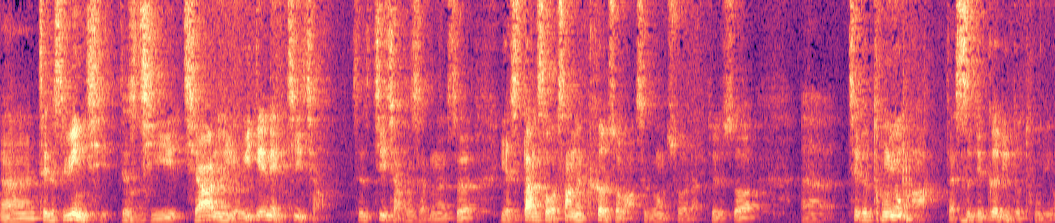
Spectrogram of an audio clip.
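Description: A man's medium-pitched voice at a fairly quick pace, with ordinary pitch variation, big swings in loudness and audible room echo. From China, Hunan (Yueyang). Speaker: software engineer and wine trader. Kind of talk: casual interview chat. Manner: halting, many fillers.

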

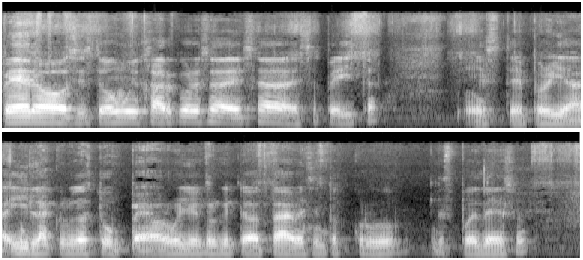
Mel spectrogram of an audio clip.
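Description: A man with a dark, mellow tone talks at medium pitch and a fairly quick pace, his intonation fairly even. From Mexico. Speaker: podcast host. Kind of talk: casual chat. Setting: studio.

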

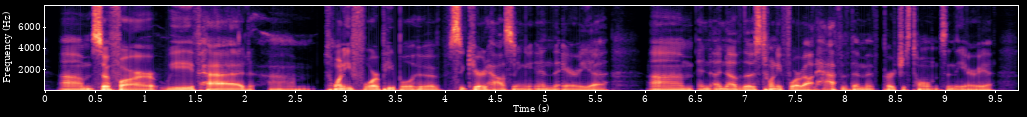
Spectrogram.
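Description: A man with an American accent speaks at a moderate pace in a very deep, low voice with fairly even intonation. The recording is very clean, with a silent background and a dry, close sound with no echo. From West Virginia (Fairmont). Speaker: remote worker program coordinator. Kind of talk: casual interview.

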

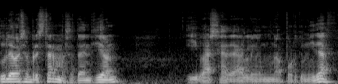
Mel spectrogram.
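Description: A man rattles along at a very fast pace, his intonation lively. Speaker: reading club member. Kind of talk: radio interview. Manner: hesitant, many fillers.

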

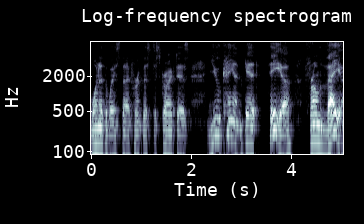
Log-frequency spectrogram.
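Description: Putting on a character voice, a man drawls in a Southern US accent at a fairly slow pace, his medium-pitched voice carrying lively intonation. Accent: Southern American.

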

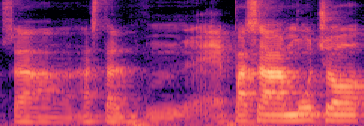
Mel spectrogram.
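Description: Bright and sharp in tone, a man's voice sits at medium pitch. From Spain, Santander (Cantabria). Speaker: live stream host. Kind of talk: casual chat. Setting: live stream.

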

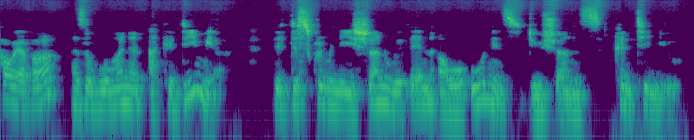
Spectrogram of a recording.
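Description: Her pitch very deep and low, a woman talks at a moderate pace with lively intonation, vocal fry and very even loudness. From Trinidad and Tobago. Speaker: marine biology professor. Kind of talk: interview.

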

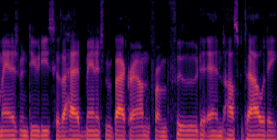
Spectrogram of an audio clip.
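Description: On a very clean recording with a silent background, a man speaks at a moderate pace in a very deep, low pitch with monotone, flat intonation. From Louisiana, Baton Rouge area. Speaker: bike shop mechanic. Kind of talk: casual interview.

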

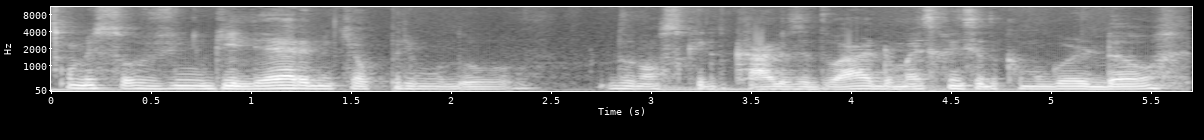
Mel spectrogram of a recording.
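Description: Against noticeable background noise, a man with a fairly low pitch talks at a fairly quick pace in a relaxed tone with fairly even intonation. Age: 20s. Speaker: podcast host. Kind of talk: casual monologue. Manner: relaxed, unscripted.

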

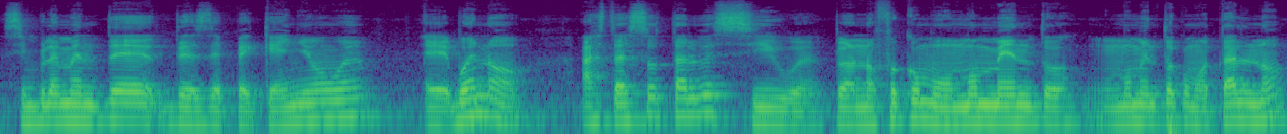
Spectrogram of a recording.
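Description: Pitched fairly high, a man talks at a moderate pace. His pitch varies in an ordinary way. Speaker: streamer and YouTuber. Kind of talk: casual chat. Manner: loud.

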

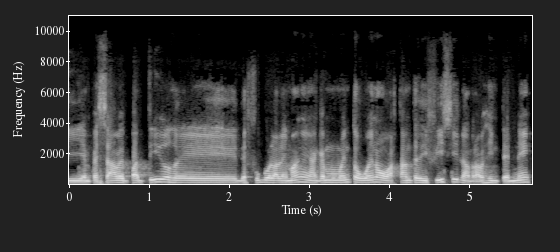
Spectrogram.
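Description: The tone is dark and mellow. The sound is dry and close with no echo, at a moderate pace. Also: man. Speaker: football fan club vice president. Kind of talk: interview. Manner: hesitant, many fillers.

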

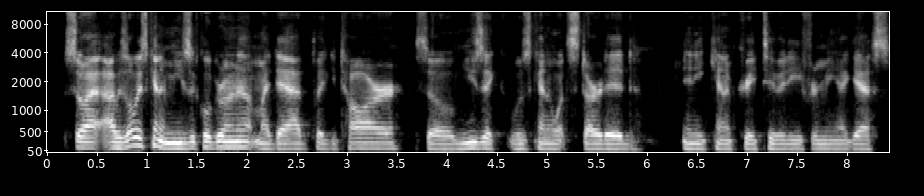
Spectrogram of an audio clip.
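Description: A man speaks in a plain, everyday voice with ordinary pitch variation. The background is quiet. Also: fairly low pitch for a man. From Florida. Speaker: worship pastor and media company founder. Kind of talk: casual interview.

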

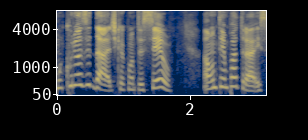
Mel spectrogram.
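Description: At a fairly quick pace, a woman with a high voice speaks in a very clean recording with a silent background and a dry, close sound with no echo. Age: young. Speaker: podcast co-host. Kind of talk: casual chat.

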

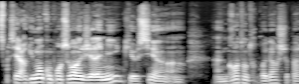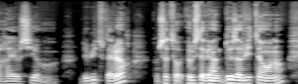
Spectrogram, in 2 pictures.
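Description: A man with medium pitch and a dark, mellow tone at a very fast pace, in a very clean recording with a silent background. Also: lively intonation. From northern France, Roubaix. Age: 40s. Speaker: entrepreneur and charity founder. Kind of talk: podcast interview.

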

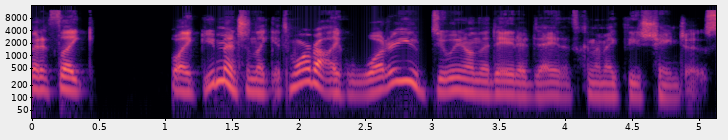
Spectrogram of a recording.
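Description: Very fast speech with lively intonation, dry and close with no echo, against a quiet background. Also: man, medium pitch for a man. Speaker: podcast host. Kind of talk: podcast interview. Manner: casual, upbeat.

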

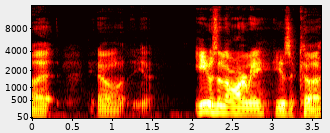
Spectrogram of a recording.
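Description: A man with an American accent, lively intonation and a bright, sharp tone. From central Illinois. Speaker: podcast host. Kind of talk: casual chat.

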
